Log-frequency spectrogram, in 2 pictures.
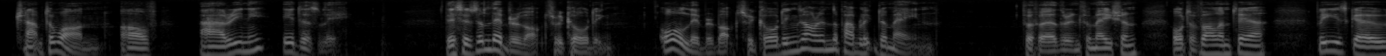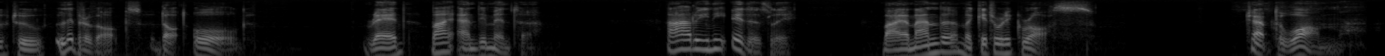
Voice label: audiobook; gigaspeech; 1-minute-audiobook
